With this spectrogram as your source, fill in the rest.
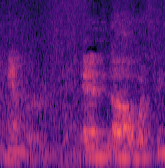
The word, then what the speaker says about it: timbre: It's And they sound They sound similar and it's called tamber. And we're going to be talking about tamber. T I M B R It's It's uh spelled like timber.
